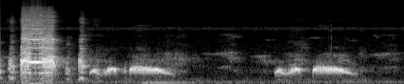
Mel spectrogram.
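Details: A sharp, loud burst opens, then a spotted dove gives two low, rolling coo phrases, each a quick double note sliding into a longer falling hoot, in a quiet setting.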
